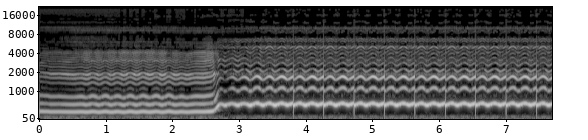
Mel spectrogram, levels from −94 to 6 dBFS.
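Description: From 3.81 s, the player or stream has likely stalled and kept resending the last fragment it held, a broken-record loop. The music stops moving forward and a 0.46 s slice repeats exactly, back to back, nine times, and it runs right to the end of the clip. Whatever music should have followed 3.81 s never arrives; that stretch is simply lost.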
